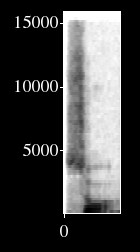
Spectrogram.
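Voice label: "suo3", Mandarin Chinese; Cours de Chinois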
